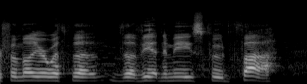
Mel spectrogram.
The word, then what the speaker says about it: pho: If you're familiar with the Vietnamese food pho, it's spelled P-H-O, but I named this one pho, rhymes with duh, so you'll know how to pronounce it.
